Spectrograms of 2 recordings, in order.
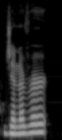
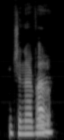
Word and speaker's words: genever: I don't like the Dutch style gin as much as I like the, I call it Genevieve. Like Guinevere, except Genevieve. – That's probably smart. – What, how did you say it? – Genever. Genever. It's like G-I-N-E-V-E-R.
